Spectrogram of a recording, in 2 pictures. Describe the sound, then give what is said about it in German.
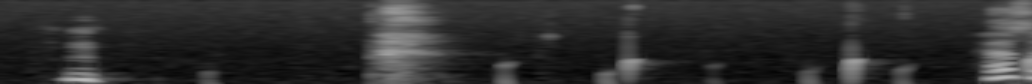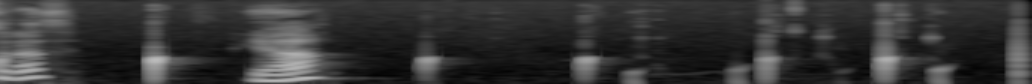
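A voice imitates dripping water like rain with a scattered series of short, wet mouth plops, irregular like raindrops, fairly clear, with a few brief spoken words mixed in. “wir machen so Tropf, da musst du Tropf machen, ich mach Tropf, du machst wieder Tropf und dann machen wir okay.”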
